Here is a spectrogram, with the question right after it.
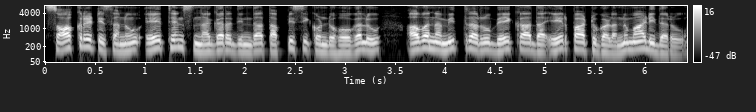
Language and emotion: Kannada, neutral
